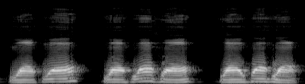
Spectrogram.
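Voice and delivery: muffled trombone wah-wah like the Peanuts teacher; sing-song wah wah of a grown-up in Charlie Brown; Charlie Brown adult. Retold or imitated. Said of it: "is Charlie Brown".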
